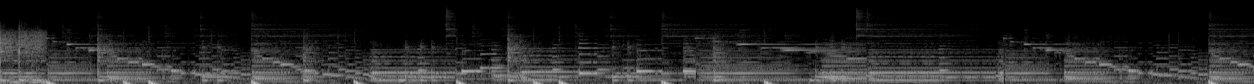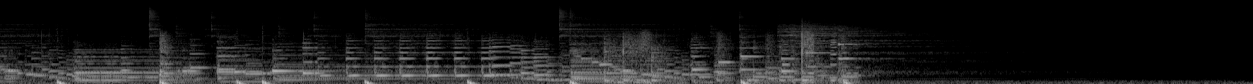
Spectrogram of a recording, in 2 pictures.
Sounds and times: bassdrum 0.0 - 3.8
snare drums 0.0 - 9.8
piano 0.0 - 22.4
bassdrum 4.5 - 7.9
snare drums 12.1 - 13.4
snare drums 14.0 - 17.6
Cymbals 14.0 - 23.2
bassdrum 14.1 - 16.6
bassdrum 18.2 - 21.2
snare drums 18.2 - 21.5

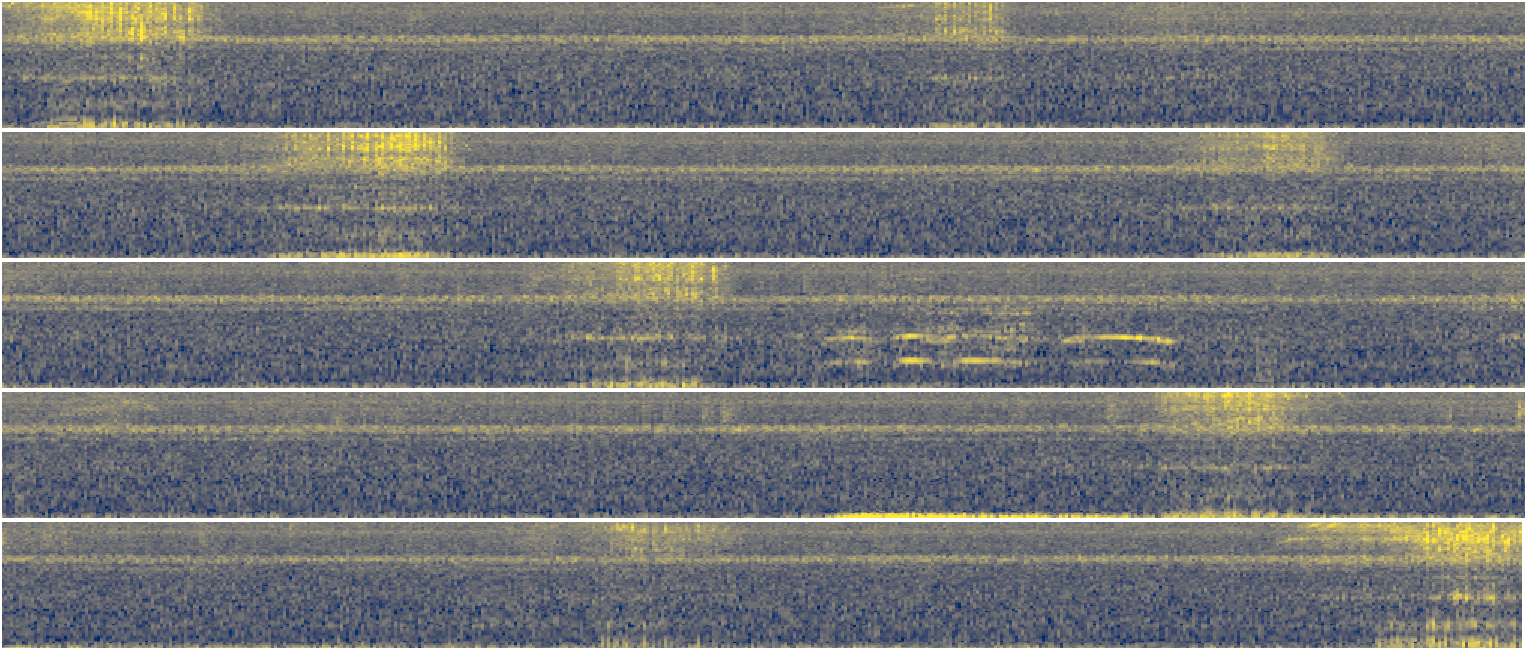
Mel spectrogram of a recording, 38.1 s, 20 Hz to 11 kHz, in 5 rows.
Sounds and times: snoring 0.0 - 1.1
snoring 4.5 - 6.0
snoring 8.9 - 10.0
snoring 13.5 - 14.4
snoring 18.0 - 18.9
snoring 28.5 - 29.5
snoring 33.3 - 34.2
snoring 36.9 - 38.0

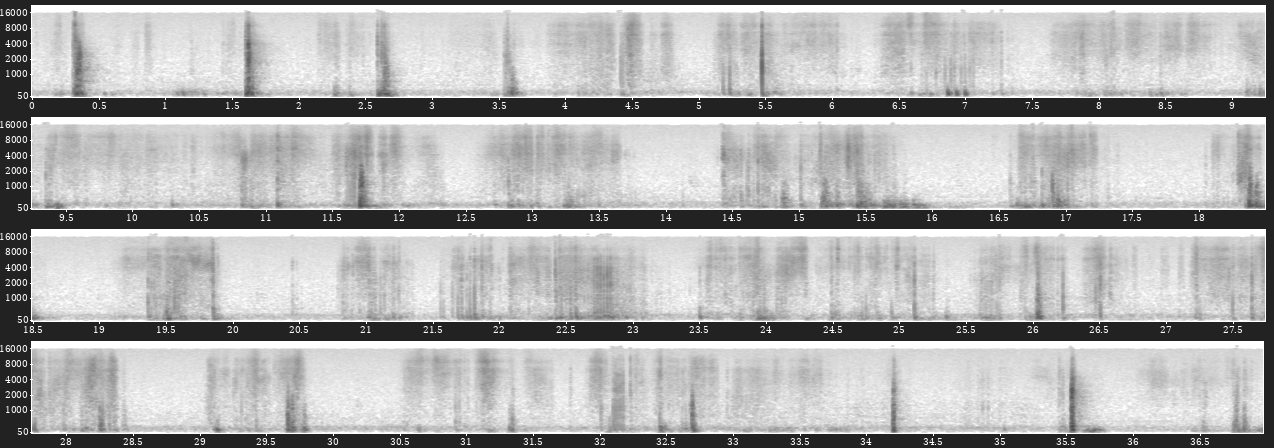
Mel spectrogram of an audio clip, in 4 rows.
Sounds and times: handling sounds of a folded manila envelope 20.8 - 28.4
handling sounds of a folded manila envelope 29.1 - 29.8

